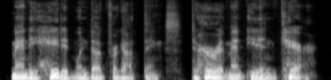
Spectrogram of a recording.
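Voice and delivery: ordinary delivery, nothing marked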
